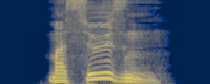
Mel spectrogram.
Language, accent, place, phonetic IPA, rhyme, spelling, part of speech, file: German, Germany, Berlin, [maˈsøːzn̩], -øːzn̩, Masseusen, noun, De-Masseusen.ogg
- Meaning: plural of Masseuse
